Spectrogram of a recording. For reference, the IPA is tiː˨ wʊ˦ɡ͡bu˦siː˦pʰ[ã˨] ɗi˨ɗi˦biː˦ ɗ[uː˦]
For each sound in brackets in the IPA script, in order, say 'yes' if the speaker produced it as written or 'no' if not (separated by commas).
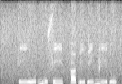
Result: no, no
